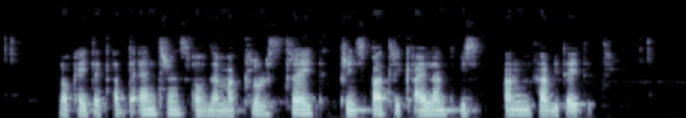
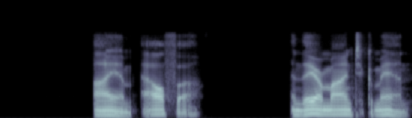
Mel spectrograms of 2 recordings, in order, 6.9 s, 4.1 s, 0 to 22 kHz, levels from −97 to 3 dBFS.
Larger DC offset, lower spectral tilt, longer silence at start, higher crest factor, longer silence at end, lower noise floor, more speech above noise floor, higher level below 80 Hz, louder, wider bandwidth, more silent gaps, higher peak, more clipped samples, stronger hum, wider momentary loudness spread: neither; about the same, -6.5 dB/octave vs -7.5 dB/octave; second, 0.6 s vs 0.95 s; about the same, 20 dB vs 20 dB; first, 0.95 s vs 0.05 s; second, -58 dBFS vs under -90 dBFS; second, 38 dB vs over 63 dB; about the same, -56 dBFS vs -56 dBFS; first, -21 LUFS vs -28 LUFS; second, 7 kHz vs 8 kHz; first, 4.92-5.01 s vs none; first, -2 dBFS vs -10 dBFS; neither; neither; second, 8 LU vs 13 LU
